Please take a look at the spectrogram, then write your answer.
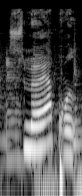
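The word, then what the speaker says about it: smørrebrød: Называется это блюдо смюреброд, как а, это произносится по-датски. По-датски это произносится как «смёпл».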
